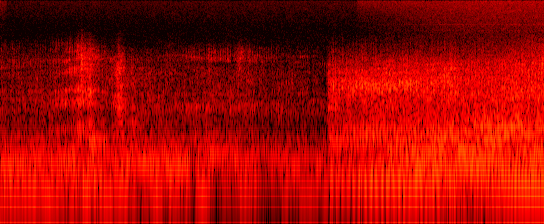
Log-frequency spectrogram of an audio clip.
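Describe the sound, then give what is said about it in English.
A biplane's propeller engine in a film scene drones steadily with a low, throbbing hum, swelling louder and rougher partway through as if revving up. No voices are heard. “That's great with the plane.”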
